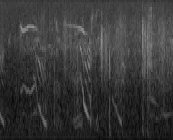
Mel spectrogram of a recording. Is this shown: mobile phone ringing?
no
